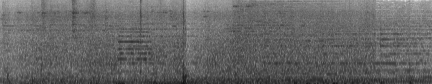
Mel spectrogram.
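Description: Road traffic noise, a steady rumble, with a short high tone about two seconds in and a sharp click near three seconds. Music comes in toward the end.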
